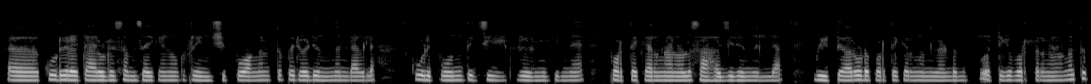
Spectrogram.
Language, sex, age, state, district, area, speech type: Malayalam, female, 18-30, Kerala, Wayanad, rural, spontaneous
